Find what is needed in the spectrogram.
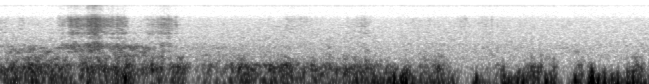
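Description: Brief crinkling rustle of a clear plastic roasting bag being handled about a second in, with fainter rustles later, over an uneven low rumble of wind on the microphone.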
